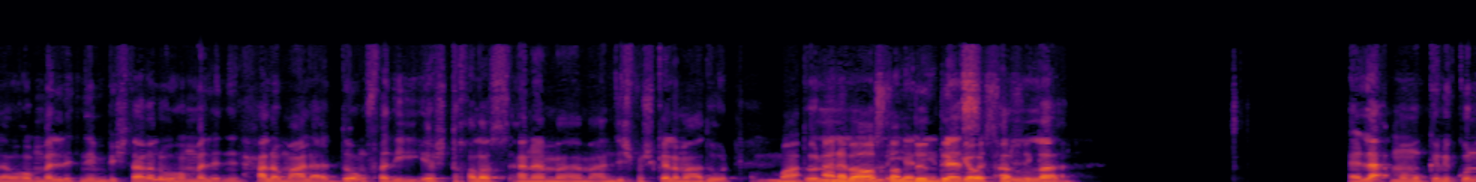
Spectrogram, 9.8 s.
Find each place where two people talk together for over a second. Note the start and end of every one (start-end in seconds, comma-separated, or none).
5.0-7.2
